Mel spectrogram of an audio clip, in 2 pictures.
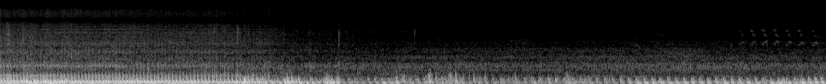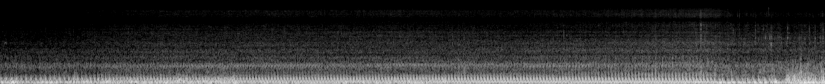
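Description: A small utility vehicle's engine hums and revs as it drives.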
